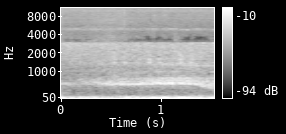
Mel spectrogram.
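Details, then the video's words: A humpback whale song recorded north of the Bering Strait, above the Arctic Circle, in December: a sustained, wavering moaning tone over a low rumble of ocean noise. "And here you're hearing a humpback whale song that was recorded north of Bering Strait."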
